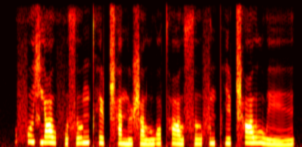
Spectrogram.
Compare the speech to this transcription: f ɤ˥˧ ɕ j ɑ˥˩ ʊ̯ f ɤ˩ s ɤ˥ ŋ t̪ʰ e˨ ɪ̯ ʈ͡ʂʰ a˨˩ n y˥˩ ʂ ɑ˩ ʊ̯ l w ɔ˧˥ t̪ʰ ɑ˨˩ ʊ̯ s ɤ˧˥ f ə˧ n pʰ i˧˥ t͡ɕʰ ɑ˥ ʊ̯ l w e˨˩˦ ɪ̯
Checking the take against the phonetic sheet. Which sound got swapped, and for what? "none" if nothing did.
t͡ɕʰ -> ʈ͡ʂʰ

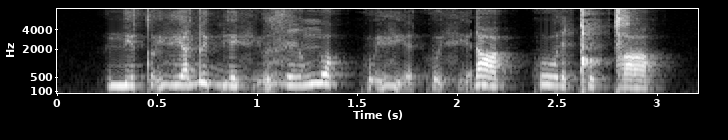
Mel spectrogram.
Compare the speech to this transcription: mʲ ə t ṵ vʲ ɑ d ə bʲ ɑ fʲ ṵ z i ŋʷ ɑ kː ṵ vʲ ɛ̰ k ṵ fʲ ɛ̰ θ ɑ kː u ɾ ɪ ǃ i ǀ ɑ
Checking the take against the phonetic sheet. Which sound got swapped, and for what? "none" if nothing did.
θ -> ɾ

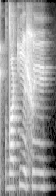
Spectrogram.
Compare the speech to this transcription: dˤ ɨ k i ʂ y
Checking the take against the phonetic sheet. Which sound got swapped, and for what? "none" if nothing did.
ɨ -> i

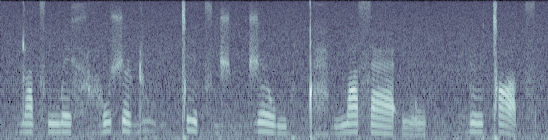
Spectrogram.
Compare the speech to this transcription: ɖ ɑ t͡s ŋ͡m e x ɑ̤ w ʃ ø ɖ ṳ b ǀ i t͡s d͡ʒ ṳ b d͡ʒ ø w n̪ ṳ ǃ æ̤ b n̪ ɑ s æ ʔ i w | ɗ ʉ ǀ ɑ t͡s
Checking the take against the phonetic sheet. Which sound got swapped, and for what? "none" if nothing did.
none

